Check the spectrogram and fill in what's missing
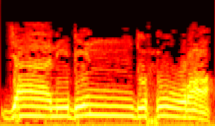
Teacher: في هذا المثال كسرتان تحت الباء من كلمة جانب، نلفظ هاتين الكسرتين نونا ساكنة من مخرج الدال من كلمة دحورا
